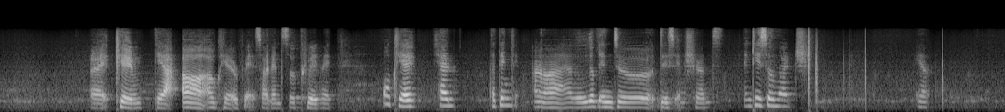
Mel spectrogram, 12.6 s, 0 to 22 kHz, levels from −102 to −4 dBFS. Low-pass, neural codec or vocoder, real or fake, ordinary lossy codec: none; codec, 16 kHz, 0.5 kbps, X-Codec, HuBERT features, trained on general audio; fake; none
